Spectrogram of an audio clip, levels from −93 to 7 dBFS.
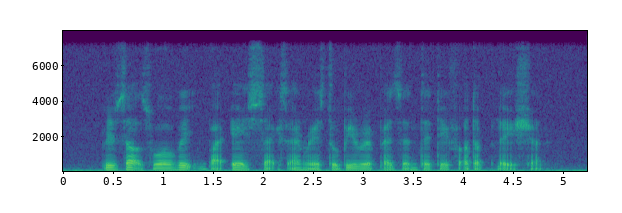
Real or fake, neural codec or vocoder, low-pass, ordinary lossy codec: real; none; 7.2 kHz; none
